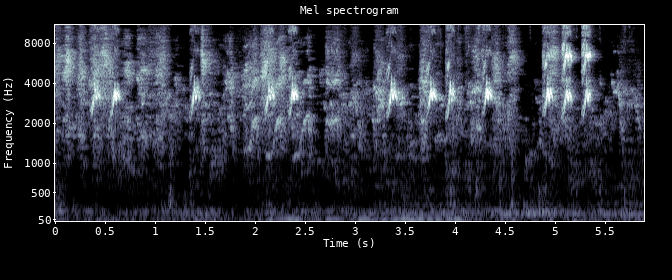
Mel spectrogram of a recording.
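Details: Young sparrows, shown growing up, chirp persistently in sharp paired notes, roughly one burst per second, with soft background hiss.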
